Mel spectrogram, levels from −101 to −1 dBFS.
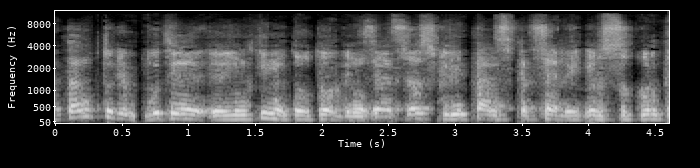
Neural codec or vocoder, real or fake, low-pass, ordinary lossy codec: codec, 44.1 kHz, 3.4 kbps, Pupu-Codec; fake; 10.8 kHz; AAC, 32 kbps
